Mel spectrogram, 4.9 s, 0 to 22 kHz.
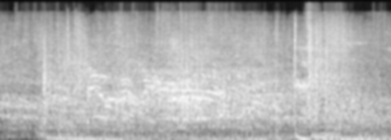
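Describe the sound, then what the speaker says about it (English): Units in Total War Warhammer 3 fire at a giant spider, a steady roar of battle with rolling volleys and a couple of heavier booming impacts, with a voice talking over the din. "I'm gonna turn around and fire at that spider again."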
